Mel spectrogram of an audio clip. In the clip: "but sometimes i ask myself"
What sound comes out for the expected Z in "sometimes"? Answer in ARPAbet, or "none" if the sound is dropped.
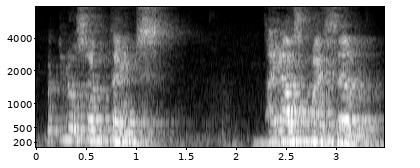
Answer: S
